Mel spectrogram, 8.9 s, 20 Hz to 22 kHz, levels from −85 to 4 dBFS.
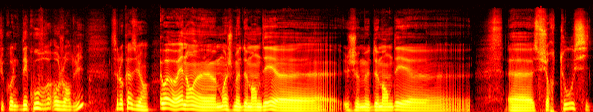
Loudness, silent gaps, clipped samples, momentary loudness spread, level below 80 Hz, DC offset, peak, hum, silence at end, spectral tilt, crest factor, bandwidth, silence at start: -14 LUFS; none; under 0.1%; 13 LU; -40 dBFS; under 0.1%; 0 dBFS; none; 0.05 s; -5.5 dB/octave; 14 dB; 16 kHz; 0 s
